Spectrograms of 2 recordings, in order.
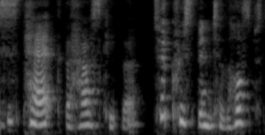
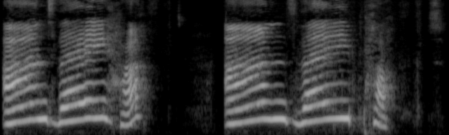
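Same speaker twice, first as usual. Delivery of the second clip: high, slow, drawn-out build; huffing and puffing; 8 semitones higher, 4 dB louder, much slower than usual. A narrator's reading. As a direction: blow each word out. Acting out huffing.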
